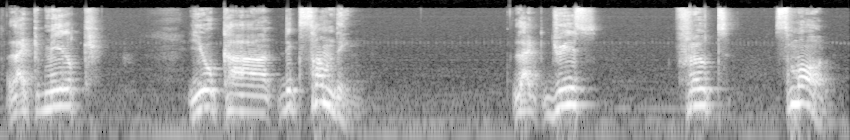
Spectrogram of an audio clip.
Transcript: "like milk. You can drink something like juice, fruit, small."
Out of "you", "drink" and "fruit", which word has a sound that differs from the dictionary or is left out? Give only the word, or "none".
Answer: drink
